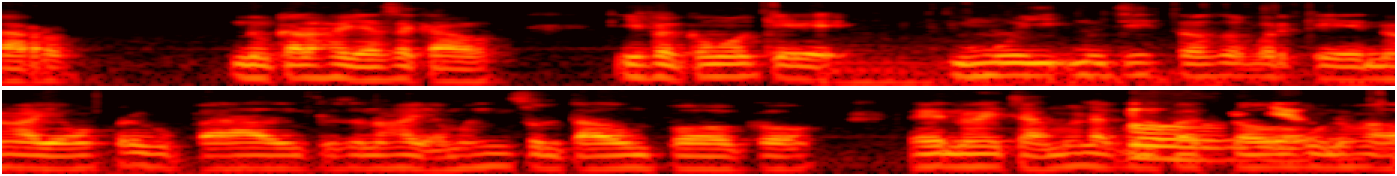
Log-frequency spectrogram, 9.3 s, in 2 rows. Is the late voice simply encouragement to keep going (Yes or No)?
Yes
